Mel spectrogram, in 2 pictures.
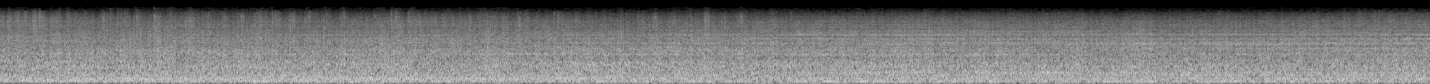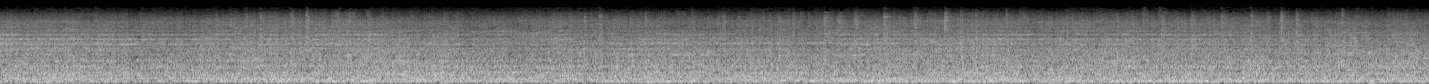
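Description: Railroad cars of a passing train rolling by at close range: a steady loud rumble and clatter of steel wheels on the rails.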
